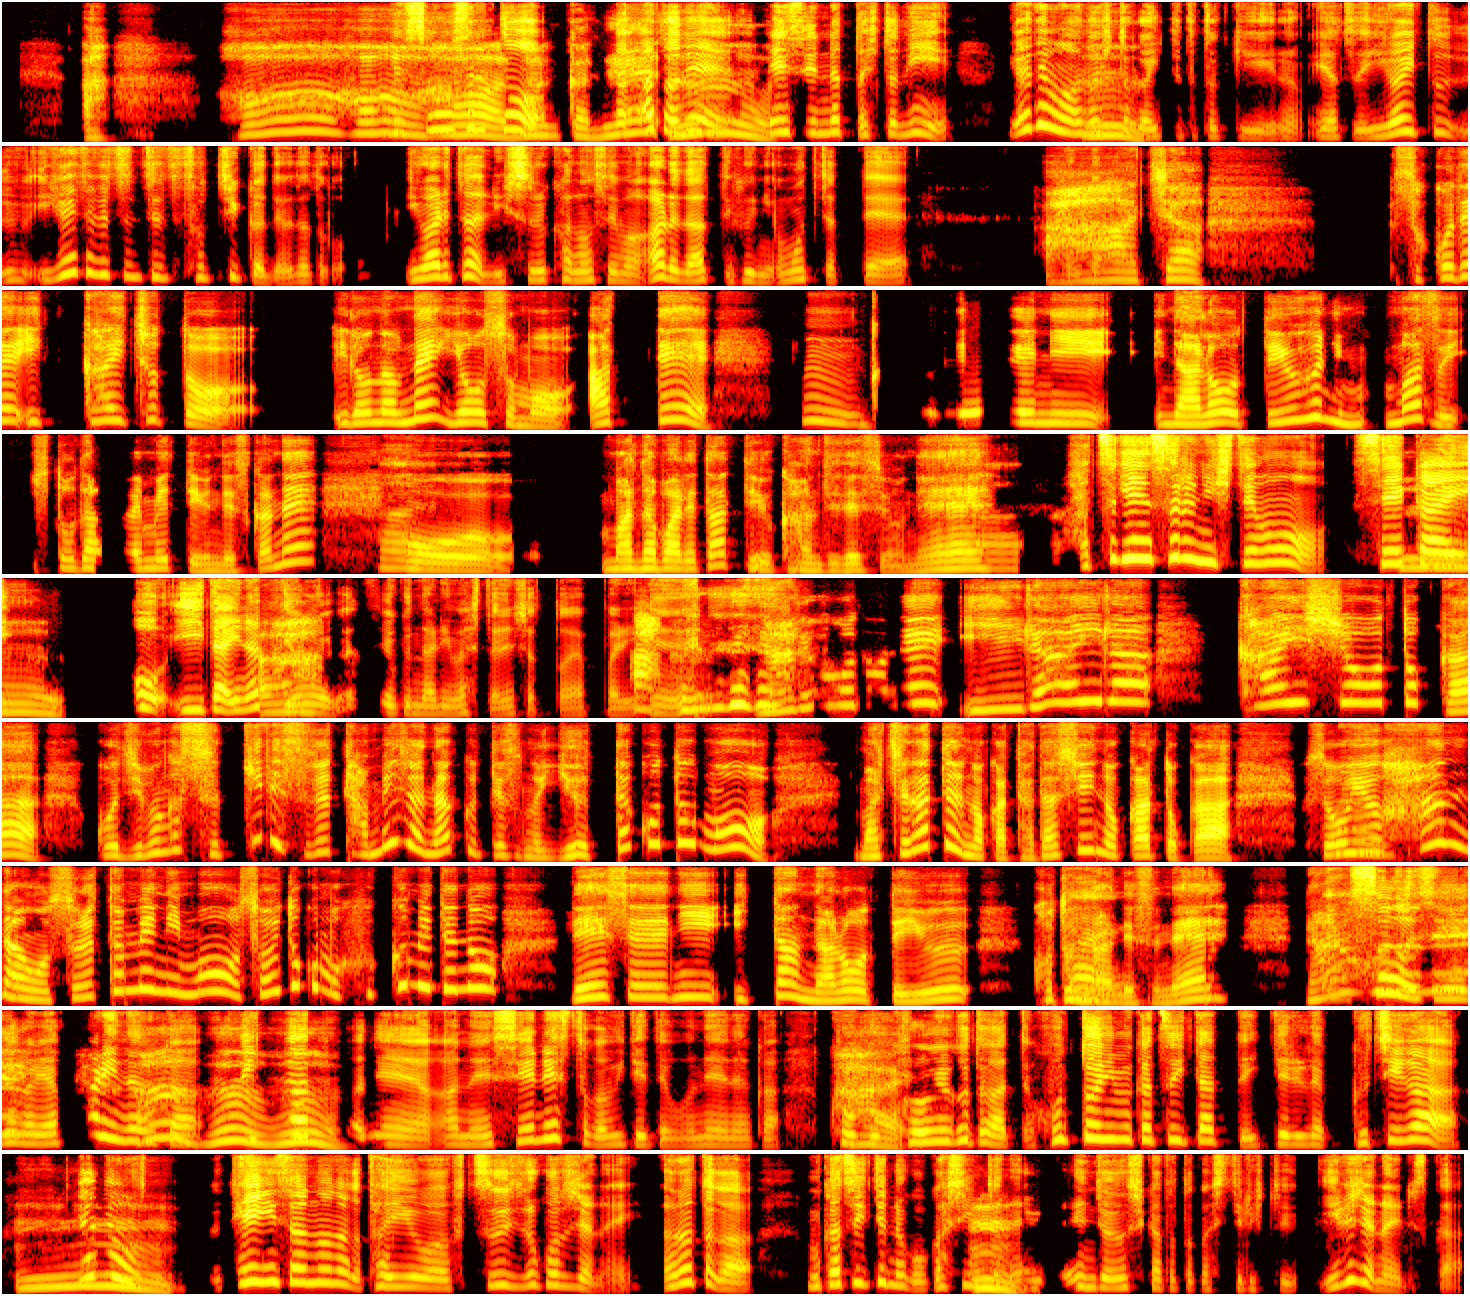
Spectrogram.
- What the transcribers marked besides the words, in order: other background noise; unintelligible speech; tapping; chuckle
- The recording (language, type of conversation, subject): Japanese, podcast, イライラしたときに、すぐ気持ちを落ち着かせるにはどうすればいいですか？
